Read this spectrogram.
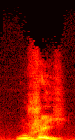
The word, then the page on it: uʒej: Xyzyl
